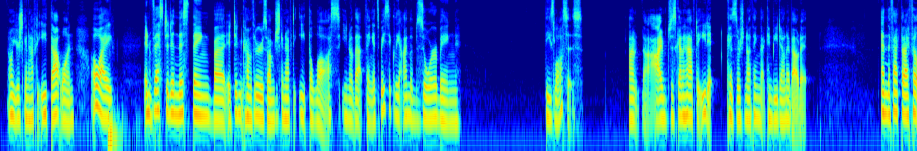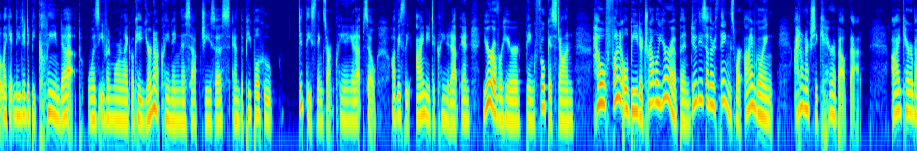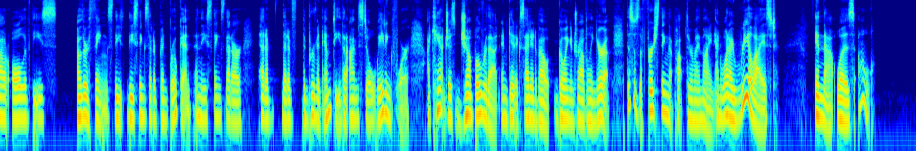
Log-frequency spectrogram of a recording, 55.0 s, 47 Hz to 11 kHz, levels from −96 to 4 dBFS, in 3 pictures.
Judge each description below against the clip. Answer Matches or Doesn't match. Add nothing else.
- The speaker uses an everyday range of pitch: Matches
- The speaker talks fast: Matches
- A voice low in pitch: Doesn't match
